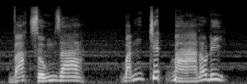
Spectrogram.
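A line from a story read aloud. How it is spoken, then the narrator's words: Shouting. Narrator (Vietnamese): Tôi hét lên với Tuyền Béo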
